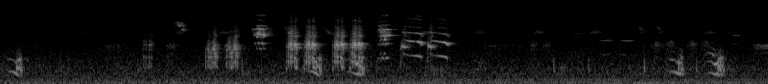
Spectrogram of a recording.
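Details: Great reed warbler near its nest at Grachevka. A harsh, grating song builds from scattered croaks into a dense run of rasping, repeated notes, then trails off into a few isolated calls against steady background noise.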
